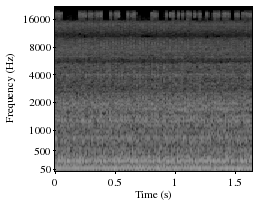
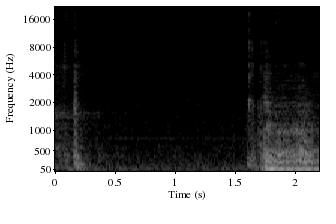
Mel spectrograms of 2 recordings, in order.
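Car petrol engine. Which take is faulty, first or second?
second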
